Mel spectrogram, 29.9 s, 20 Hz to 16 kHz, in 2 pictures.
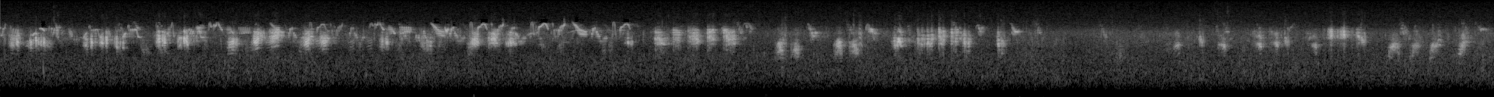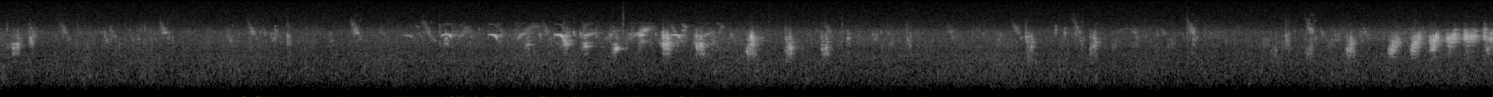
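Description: Birds chirping: quick, high twittering calls in clusters, thickest over the first ten seconds. After a lull in the middle, two more bursts come near 20 seconds and near the end, over a faint steady hiss.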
